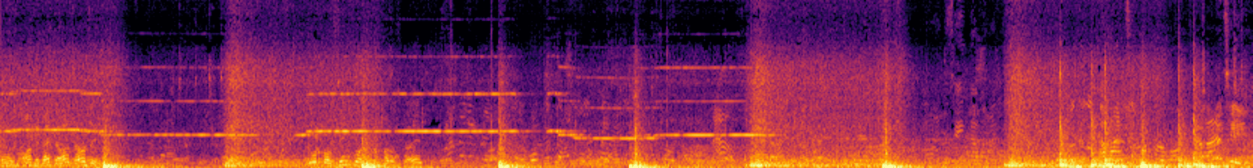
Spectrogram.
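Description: A large crowd murmurs outdoors.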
